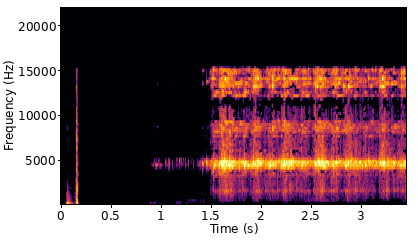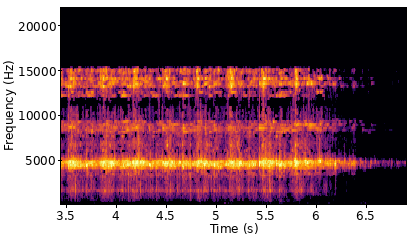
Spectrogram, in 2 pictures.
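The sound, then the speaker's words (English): Bright, high-pitched bells ring in a continuous shimmering cluster for about five seconds after a single soft tone, then fade out. No one speaks. “when you hear the bells, you can pause the podcast and come back after your free writing for the final prompt.”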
